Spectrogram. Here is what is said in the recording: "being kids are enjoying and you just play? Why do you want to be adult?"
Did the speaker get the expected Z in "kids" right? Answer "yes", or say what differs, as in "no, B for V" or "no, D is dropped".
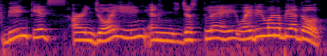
no, S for Z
